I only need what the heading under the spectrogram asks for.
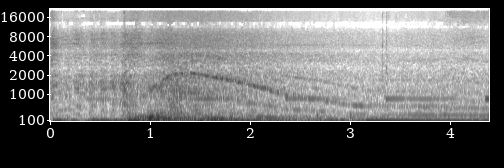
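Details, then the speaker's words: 2012 Acura MDX V6, timing belt, serpentine belt, transmission and transfer case fluids done within 7,000 miles, no power steering leaks or bubbles: thin whine rising and falling with revs, seemingly from behind the engine; source unknown. "you can see you can hear it change up and down with rpms"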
